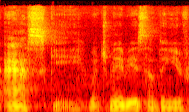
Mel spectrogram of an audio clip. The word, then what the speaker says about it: ASCII: the coding system that we use it's called ASCII which maybe is something you've heard of that's how it's pronounced at least which stands for American Standard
